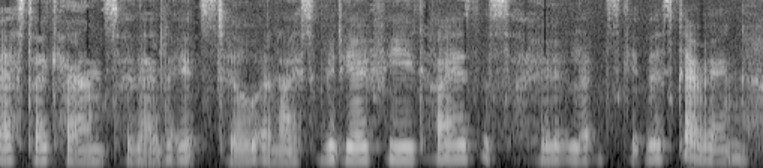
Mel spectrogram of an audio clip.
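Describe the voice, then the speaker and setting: A woman talks quietly at a moderate pace, her pitch sitting in the middle range. Noticeable background noise runs behind her. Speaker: lifestyle vlogger. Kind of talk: casual vlog talk to camera. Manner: hesitant with frequent um.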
